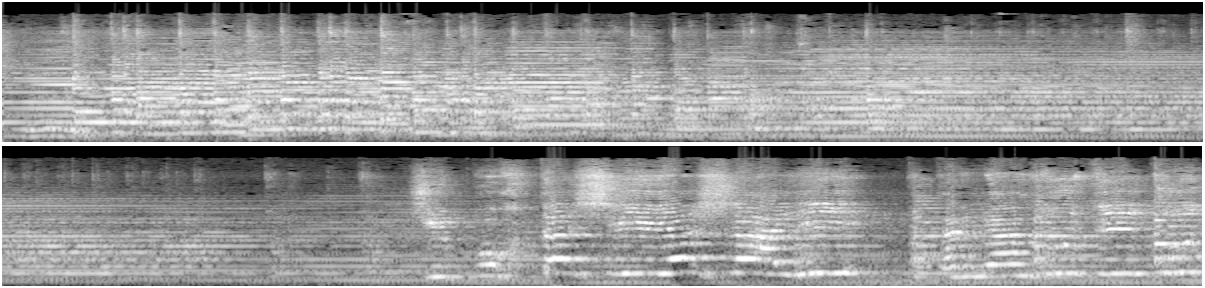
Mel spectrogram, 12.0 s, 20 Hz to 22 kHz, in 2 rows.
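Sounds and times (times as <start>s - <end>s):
harmonium chords: 0.0s - 12.0s.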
